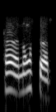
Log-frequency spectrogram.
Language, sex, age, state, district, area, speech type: Bengali, male, 18-30, West Bengal, Purba Medinipur, rural, conversation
